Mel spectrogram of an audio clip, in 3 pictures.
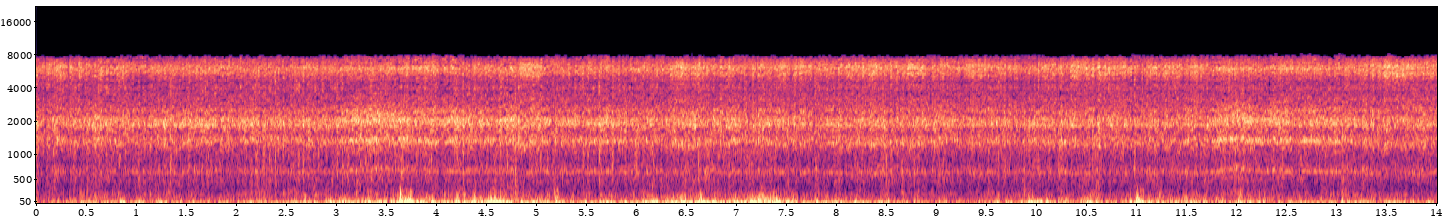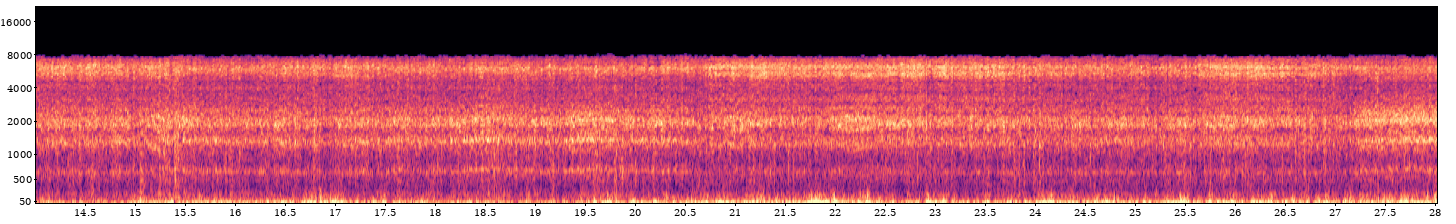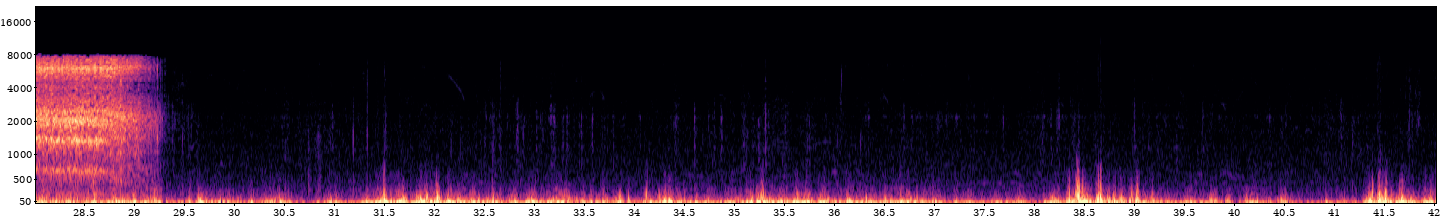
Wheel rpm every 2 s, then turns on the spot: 170, 160, 170, 170, 170, 170, 170, 170, 160, 160, 170, 170, 170, 160, 80, 0, 0, 0, 0, 0, 0.
none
